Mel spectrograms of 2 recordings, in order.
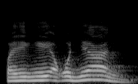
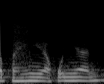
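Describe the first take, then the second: First: A firmer, louder second ask with the stress on niyan; old priest asks again louder at the dinner table; louder request. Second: Mild, murmured request for the forbidden food; quiet request. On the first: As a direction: repeat the request louder because nobody answered. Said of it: "Kunwari, bingi yung mga formator". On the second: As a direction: ask for it quietly at the table, almost to himself. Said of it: "sabi niya". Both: Retold or imitated.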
